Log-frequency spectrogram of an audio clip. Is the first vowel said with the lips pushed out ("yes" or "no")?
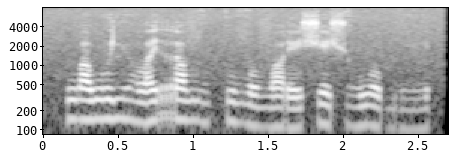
yes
